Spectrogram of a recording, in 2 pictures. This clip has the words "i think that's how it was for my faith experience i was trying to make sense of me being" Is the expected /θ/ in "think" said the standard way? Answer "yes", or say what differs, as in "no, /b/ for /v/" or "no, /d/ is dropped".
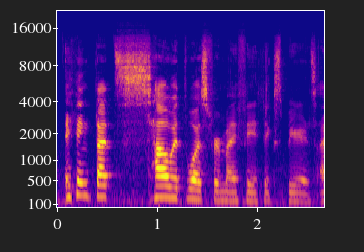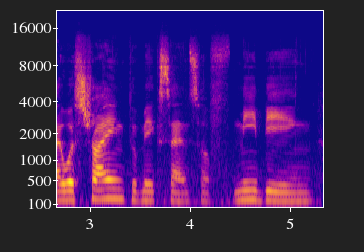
yes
